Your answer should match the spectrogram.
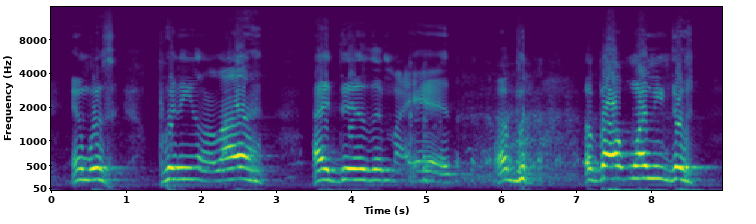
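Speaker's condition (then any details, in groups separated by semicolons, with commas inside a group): Cerebral palsy; present from birth, premature; adult aging with condition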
